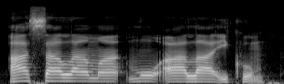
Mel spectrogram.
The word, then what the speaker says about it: Assalamu alaikum: Assalamu alaikum.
